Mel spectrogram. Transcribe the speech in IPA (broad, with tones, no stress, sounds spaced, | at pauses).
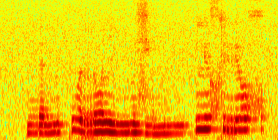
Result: ŋ ɛ˨ ŋ ɯ˨ kʷ ɤ˦˨ r o˧ l i˨ ŋ ɯ˧ zʲ o˨ m i˧ | lʲ o˦ x rʲ ɔ˦ x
